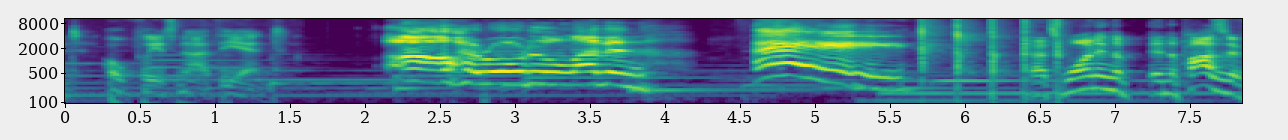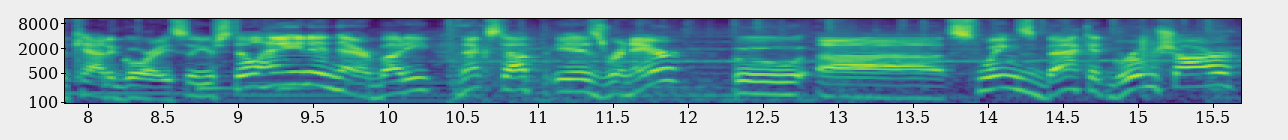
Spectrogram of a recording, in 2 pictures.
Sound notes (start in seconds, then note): 5.4 clapping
